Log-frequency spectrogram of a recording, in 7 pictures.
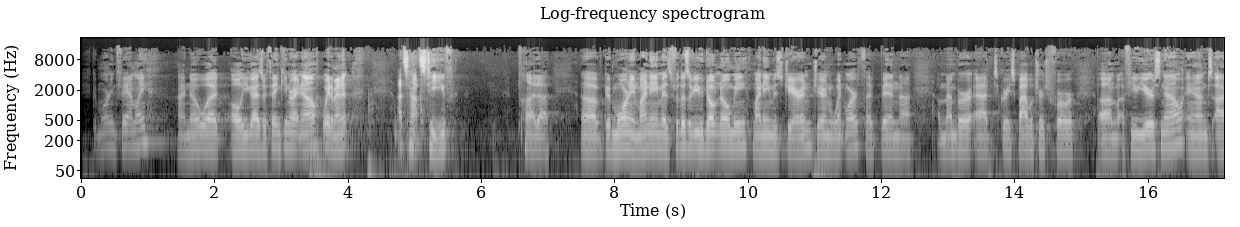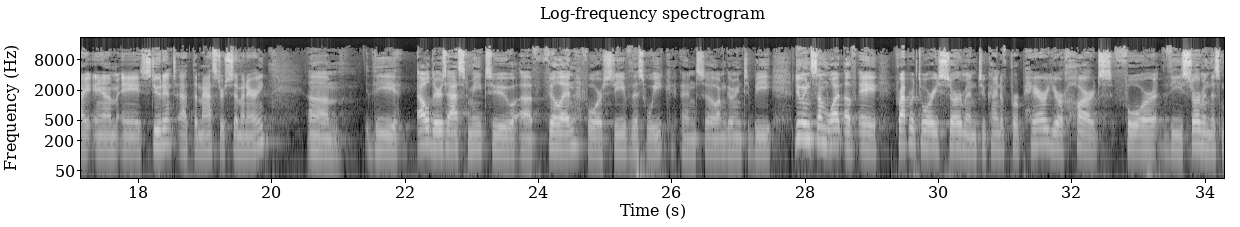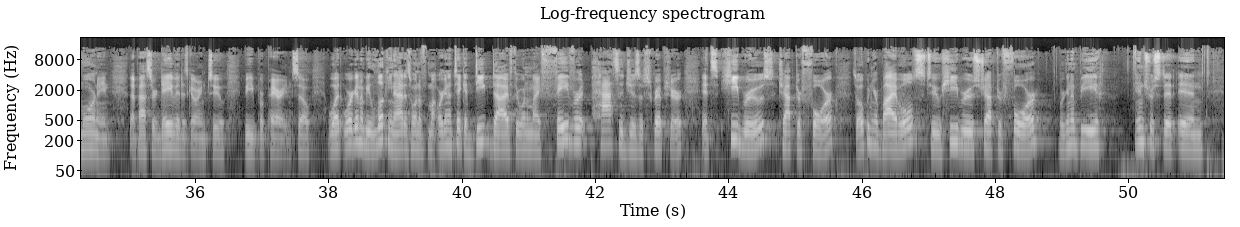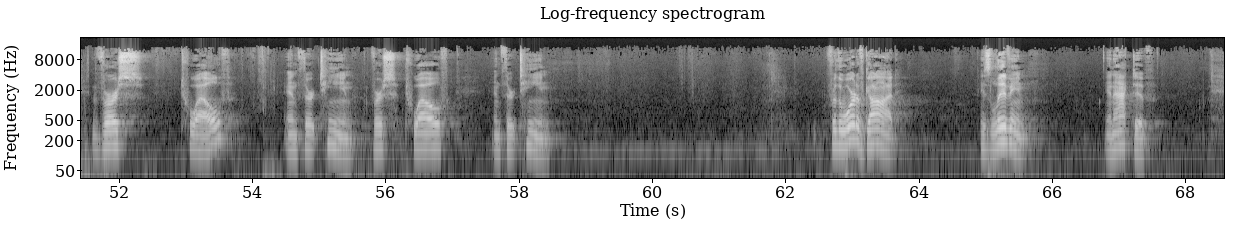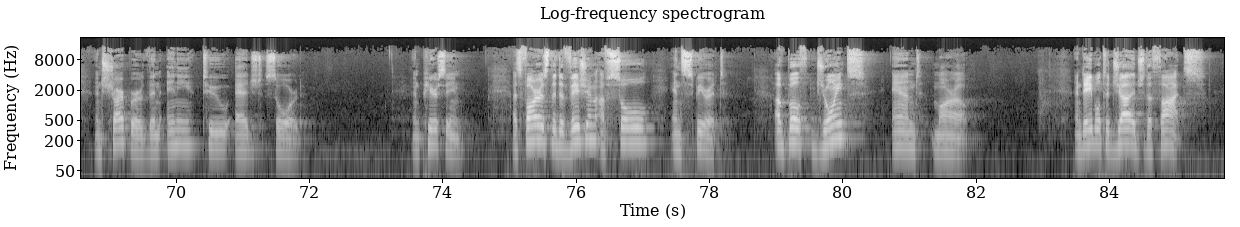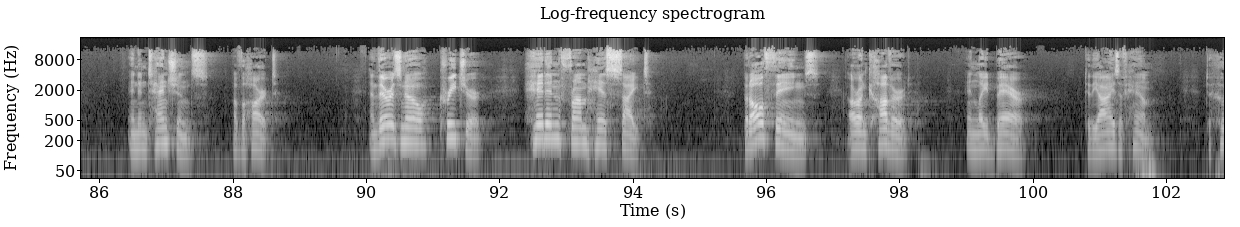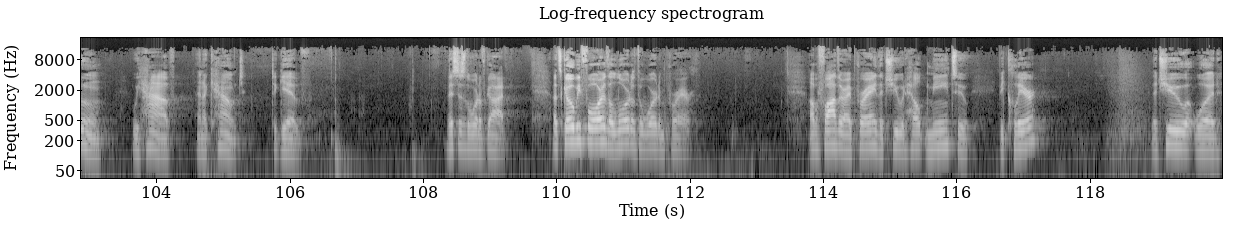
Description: Date: Jun 2, 2024 Series: Various Sunday School Grouping: Sunday School (Adult) More: Download MP3 | YouTube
